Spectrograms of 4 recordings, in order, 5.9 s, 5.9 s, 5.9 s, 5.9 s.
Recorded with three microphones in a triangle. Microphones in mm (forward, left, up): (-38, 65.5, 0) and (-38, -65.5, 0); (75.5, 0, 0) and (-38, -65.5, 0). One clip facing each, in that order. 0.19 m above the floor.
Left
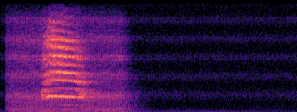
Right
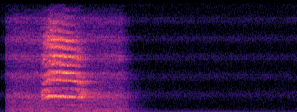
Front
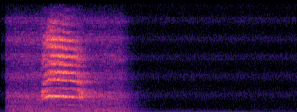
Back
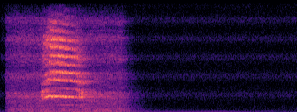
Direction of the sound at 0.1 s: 30° right.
